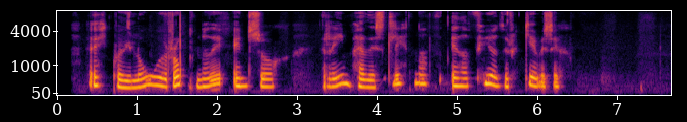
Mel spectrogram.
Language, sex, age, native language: Icelandic, female, 30-39, Icelandic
